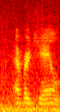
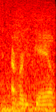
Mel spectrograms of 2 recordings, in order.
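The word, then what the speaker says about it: Evergaol: Gale. I always say it wrong. You always say it with a J. With the G. Everjail is correct. Evergale is incorrect.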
